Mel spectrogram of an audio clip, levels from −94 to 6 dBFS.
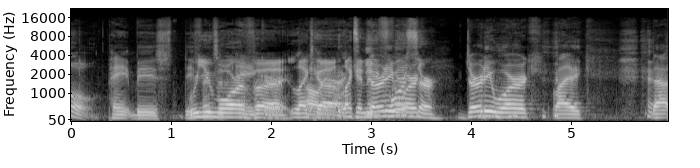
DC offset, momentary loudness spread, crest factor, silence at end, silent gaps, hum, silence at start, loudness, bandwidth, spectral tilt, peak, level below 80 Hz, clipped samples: under 0.1%; 10 LU; 12 dB; 0 s; none; none; 0 s; -17 LUFS; 16 kHz; -5.5 dB/octave; -4 dBFS; -60 dBFS; under 0.1%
